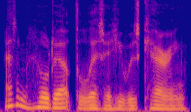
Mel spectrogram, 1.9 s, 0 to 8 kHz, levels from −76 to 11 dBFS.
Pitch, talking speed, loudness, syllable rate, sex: 105 Hz, 250 wpm, -15 LUFS, 6.2 syllables/s, male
